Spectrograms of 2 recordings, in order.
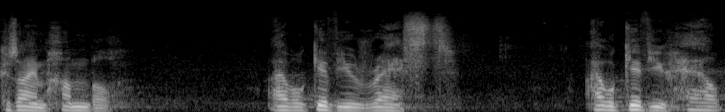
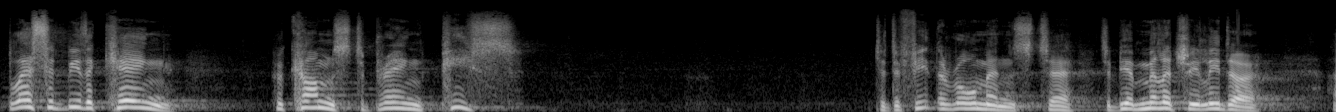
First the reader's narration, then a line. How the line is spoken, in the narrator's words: the crowds were shouting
